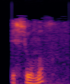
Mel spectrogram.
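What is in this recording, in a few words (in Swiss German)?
"summer", Alsatian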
